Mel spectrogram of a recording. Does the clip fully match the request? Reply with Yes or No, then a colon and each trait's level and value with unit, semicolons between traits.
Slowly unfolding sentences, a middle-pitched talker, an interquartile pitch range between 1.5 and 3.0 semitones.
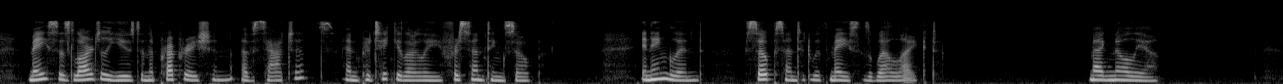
No: slow, 110 wpm; high, 200 Hz; average, 2.7 semitones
